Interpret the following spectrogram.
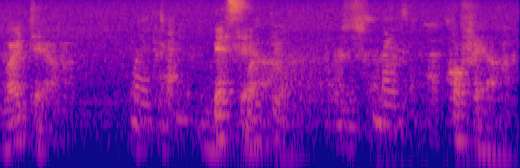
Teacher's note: En el final de una sílaba o una palabra suena más como una A.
